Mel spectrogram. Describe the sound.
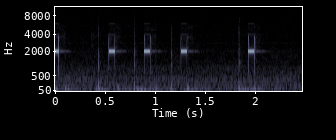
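Telephone keypad tones punch in an account number: a quick series of short, bright beeps in uneven clusters, clean and steady in level with no talking.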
